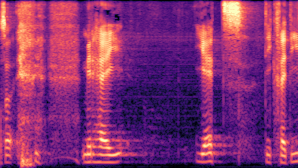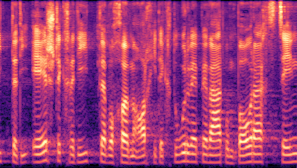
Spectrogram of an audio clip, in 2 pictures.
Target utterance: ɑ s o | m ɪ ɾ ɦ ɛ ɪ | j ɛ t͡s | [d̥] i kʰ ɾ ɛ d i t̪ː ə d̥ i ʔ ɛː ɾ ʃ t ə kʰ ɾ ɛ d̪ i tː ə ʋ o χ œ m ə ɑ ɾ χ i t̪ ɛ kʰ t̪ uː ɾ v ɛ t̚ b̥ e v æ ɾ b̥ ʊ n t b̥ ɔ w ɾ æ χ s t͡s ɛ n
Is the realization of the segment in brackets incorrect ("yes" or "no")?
no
